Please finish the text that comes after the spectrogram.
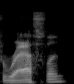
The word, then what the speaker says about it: wrestling: tell you something man it's pronounced rasling yeah down here it was rasling growing up I I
